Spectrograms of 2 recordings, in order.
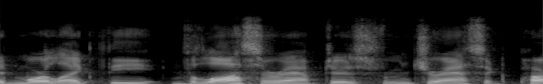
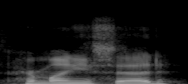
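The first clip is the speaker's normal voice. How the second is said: usual speaking voice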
